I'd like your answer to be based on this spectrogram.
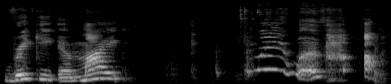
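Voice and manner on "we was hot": giggling it out, high; laughing. Real, not acted. Telling friends about the party, laughing. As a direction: laugh through the words.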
